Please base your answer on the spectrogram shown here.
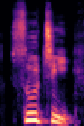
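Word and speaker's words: Suu Kyi: सूची आता तुम्ही जर इंग्लिश माध्यम जर पाहिला तर सुकी अशा पद्धतीने लिहिल जातं परंतु चायनीज आणि दुसऱ्या लँंग्वेज मध्ये म्हणजे चायनीज प्रोनन्सिएशन वगैरे जर आपण यांचा केला तर सुची असा होता त्याचा अर्थ ओके मग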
